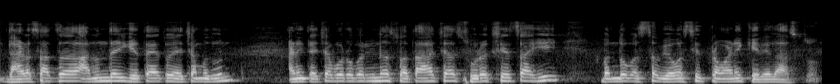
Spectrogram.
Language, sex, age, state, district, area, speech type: Marathi, male, 60+, Maharashtra, Pune, urban, spontaneous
